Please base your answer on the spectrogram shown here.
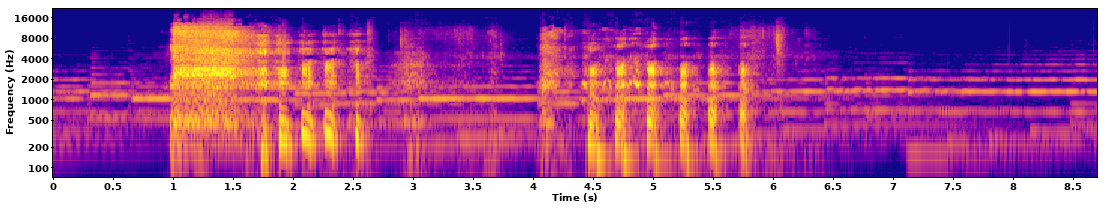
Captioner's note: laughs yawning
